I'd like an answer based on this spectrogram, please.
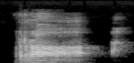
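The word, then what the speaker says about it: راء: ring in English but it's a flapping letter that means you should say it as clear one not we don't have the Earth in Arabic but we have ra which is clear one hope it's easy let's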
